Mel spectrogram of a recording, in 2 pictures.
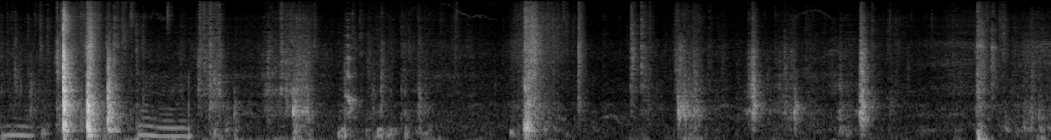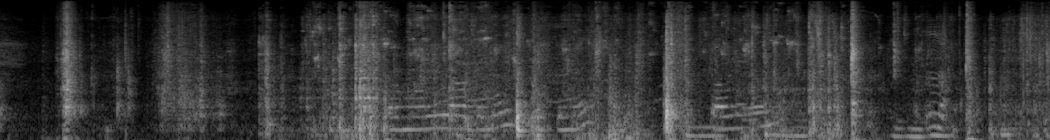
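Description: A shovel scrapes and thuds into loose dirt, close by.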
